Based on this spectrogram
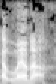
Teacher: Like there almost is no T.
